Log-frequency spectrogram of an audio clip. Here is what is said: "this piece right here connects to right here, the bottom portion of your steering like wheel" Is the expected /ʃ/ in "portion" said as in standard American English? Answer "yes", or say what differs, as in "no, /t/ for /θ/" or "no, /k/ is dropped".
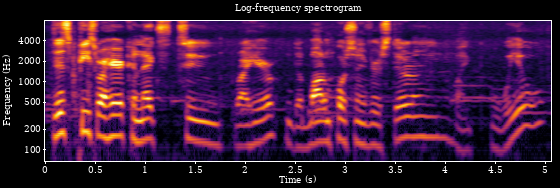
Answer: yes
